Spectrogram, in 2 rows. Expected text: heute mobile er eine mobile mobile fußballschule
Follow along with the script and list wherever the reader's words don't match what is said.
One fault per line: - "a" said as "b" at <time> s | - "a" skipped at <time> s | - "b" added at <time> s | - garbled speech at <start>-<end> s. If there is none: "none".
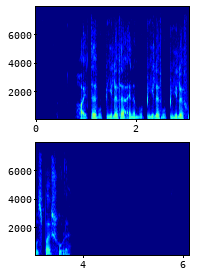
none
